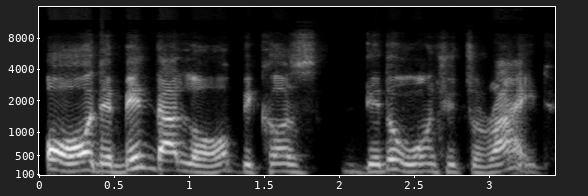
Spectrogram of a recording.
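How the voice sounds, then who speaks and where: A man with a slightly high voice hosts a live stream talk show at a moderate pace, answering in a thoughtful, agreeable way and backchanneling often. The sound is lo-fi with no echo, and the chat is casual.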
